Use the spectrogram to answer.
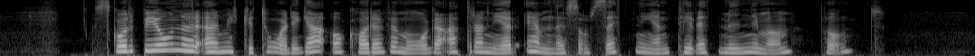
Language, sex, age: Swedish, female, 49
